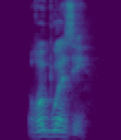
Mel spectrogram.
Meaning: to reforest
- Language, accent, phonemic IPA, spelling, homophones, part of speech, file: French, France, /ʁə.bwa.ze/, reboiser, reboisai / reboisé / reboisée / reboisées / reboisés / reboisez, verb, LL-Q150 (fra)-reboiser.wav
